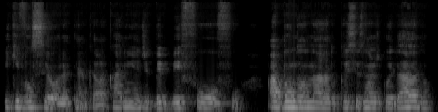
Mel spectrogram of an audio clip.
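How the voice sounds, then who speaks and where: Terapeuta brasileira de voz rouca e grave. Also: female voice, normal speed, creaky. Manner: expressive, rises high and loud when excited. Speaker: therapist. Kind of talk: casual teaching talk. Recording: roomy echo.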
